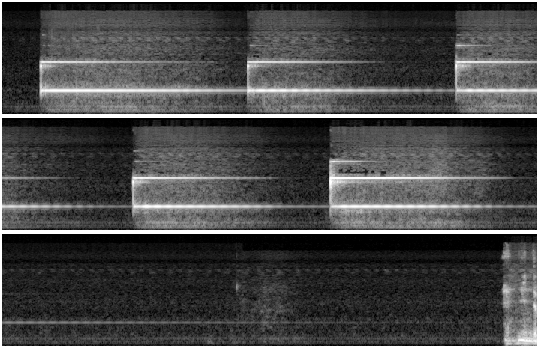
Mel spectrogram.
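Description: Meditation bells ring five times in slow succession, each clear metallic tone sustaining and fading before the next strike, followed by a long quiet stretch with a faint rustle at the very end.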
